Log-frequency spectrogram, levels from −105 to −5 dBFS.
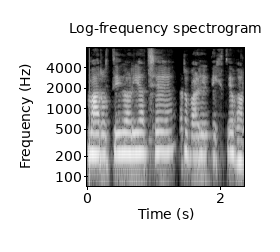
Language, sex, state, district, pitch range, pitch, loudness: Bengali, female, West Bengal, Jhargram, 205-225 Hz, 220 Hz, -22 LUFS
